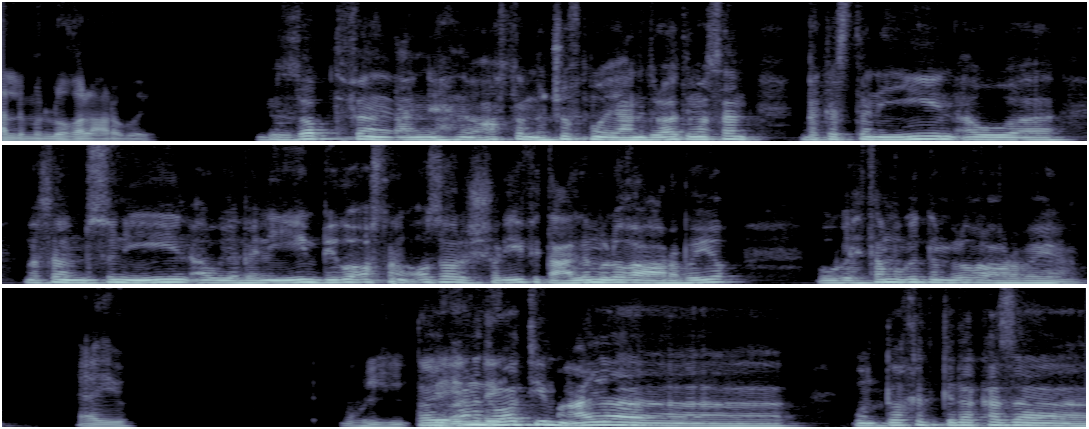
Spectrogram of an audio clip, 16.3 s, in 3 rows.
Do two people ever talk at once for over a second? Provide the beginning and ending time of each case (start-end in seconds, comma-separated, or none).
none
